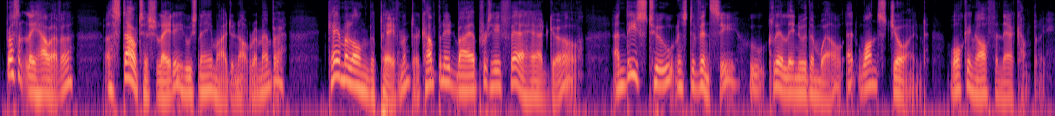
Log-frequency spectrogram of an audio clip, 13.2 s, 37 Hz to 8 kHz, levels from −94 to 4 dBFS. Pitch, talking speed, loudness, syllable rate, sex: 130 Hz, 180 wpm, -23 LUFS, 5.6 syllables/s, male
